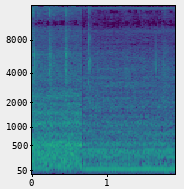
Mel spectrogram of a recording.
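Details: VEVOR 8kW all-in-one diesel heater after about half an hour of running, discharging around 245–250° into the room. Steady low drone with an even hum and no knocks, misses or speed changes. Settled and running normally.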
